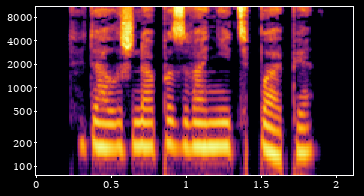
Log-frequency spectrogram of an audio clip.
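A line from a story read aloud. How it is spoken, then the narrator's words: Young woman whispering. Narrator (Russian): прошептала девушка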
